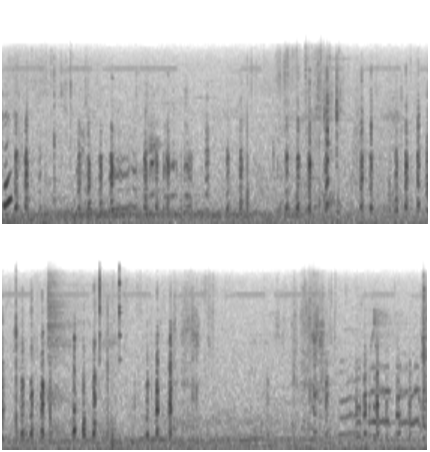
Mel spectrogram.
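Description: A flock of backyard hens clucking as they feed on grubs, with many short, sharp ticks scattered throughout and a few more calls near the end.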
